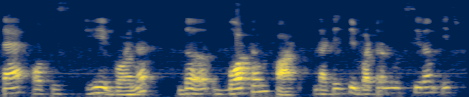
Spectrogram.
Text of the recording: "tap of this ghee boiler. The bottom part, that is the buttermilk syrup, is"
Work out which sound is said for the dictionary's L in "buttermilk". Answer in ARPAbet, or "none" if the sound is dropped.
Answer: none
